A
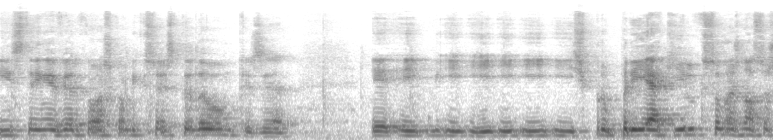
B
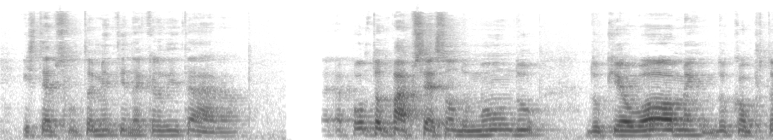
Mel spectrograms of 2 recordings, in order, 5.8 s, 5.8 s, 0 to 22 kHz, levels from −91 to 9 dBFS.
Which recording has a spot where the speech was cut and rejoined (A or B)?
B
